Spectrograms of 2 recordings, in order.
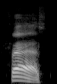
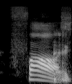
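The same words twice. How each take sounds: First: It is said with an American flat vowel. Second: It is said with a British broad vowel.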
